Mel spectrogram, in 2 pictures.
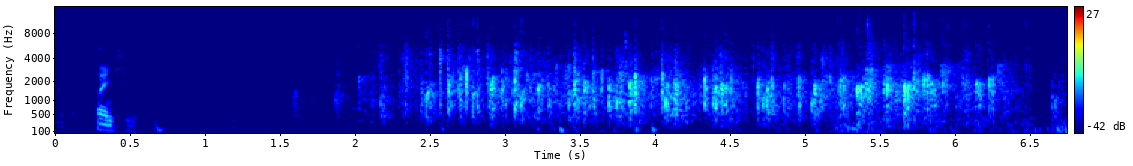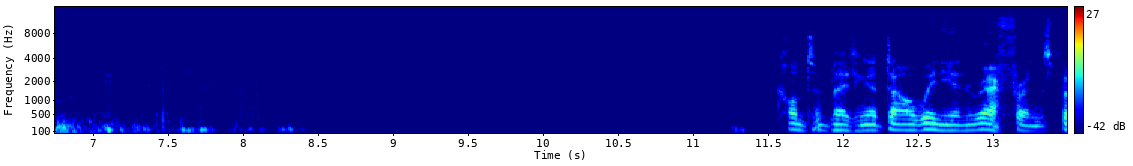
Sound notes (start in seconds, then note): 3.6 audience claps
